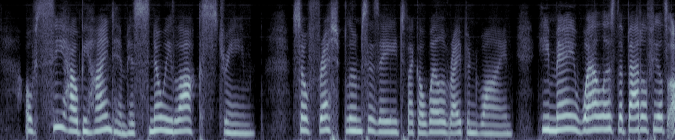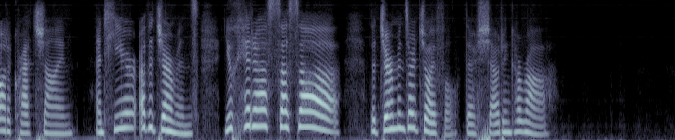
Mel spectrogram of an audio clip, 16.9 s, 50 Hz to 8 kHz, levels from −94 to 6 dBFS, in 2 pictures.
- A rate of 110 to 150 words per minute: Yes, average, 145 wpm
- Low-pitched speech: No, high, 240 Hz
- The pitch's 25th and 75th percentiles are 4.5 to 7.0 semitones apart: Yes, average, 5.1 semitones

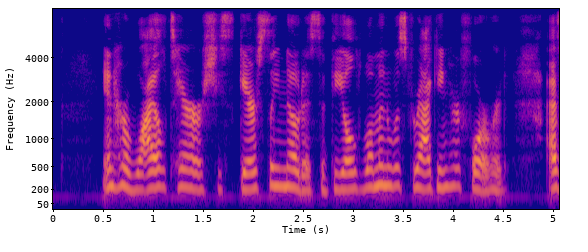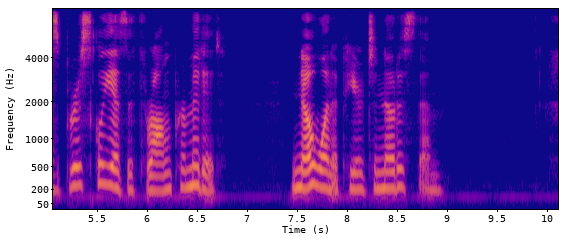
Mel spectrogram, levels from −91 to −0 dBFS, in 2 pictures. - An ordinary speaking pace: Yes, average, 160 wpm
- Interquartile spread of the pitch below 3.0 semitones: Yes, narrow, 2.6 semitones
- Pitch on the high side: Yes, high, 215 Hz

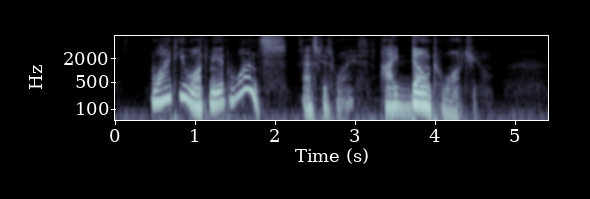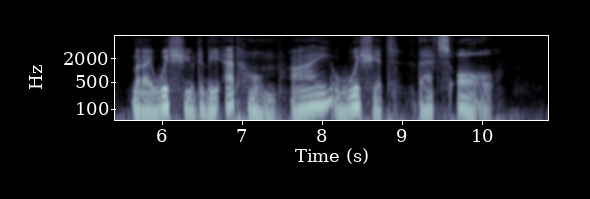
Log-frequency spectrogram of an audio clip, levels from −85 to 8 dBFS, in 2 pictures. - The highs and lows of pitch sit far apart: Yes, wide, 6.2 semitones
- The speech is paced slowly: No, average, 150 wpm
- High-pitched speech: No, low, 110 Hz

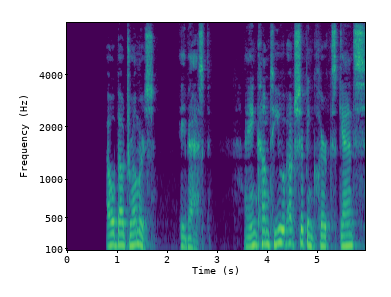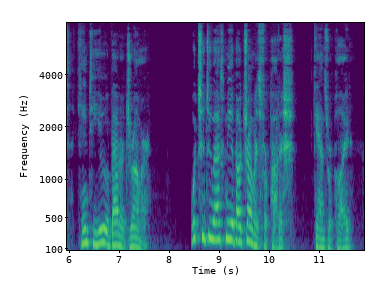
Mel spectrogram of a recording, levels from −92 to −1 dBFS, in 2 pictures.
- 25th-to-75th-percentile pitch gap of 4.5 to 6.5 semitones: Yes, average, 5.2 semitones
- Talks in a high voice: No, medium, 145 Hz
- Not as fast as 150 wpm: No, average, 170 wpm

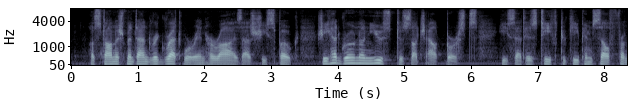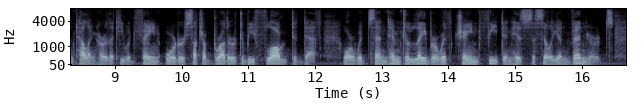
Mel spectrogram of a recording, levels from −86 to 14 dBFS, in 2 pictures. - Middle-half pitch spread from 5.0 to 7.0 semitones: No, average, 3.3 semitones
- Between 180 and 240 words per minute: Yes, average, 190 wpm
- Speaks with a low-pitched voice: Yes, low, 105 Hz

